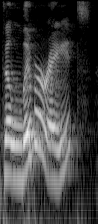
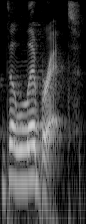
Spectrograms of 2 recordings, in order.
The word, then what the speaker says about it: deliberate: How do you pronounce this word? They need to deliberate on whether her actions were deliberate.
